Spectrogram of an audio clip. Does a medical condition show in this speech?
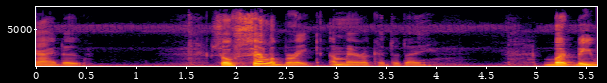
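Yes: cerebral palsy; reports speaking clearly.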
